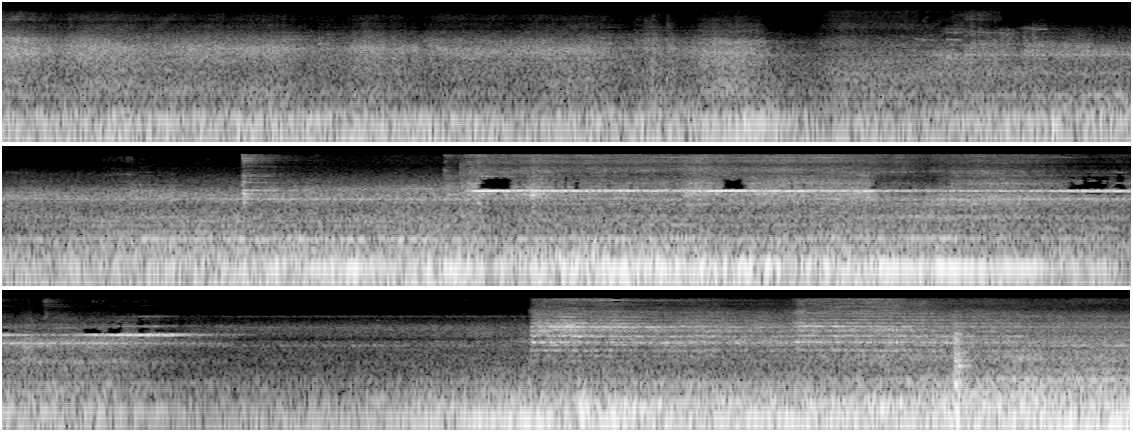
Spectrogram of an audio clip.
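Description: Container freight train rolling past on jointed track, with diesel-electric locomotives running by in the second half. Partway through, a shrill, steady wheel squeal sets in for about six seconds over the drone of the locomotive engines, then breaks off, and the engines carry on.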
